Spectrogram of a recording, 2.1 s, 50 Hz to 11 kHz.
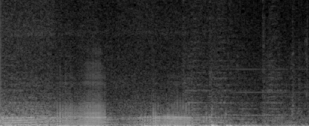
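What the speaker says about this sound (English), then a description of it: "Let's do a little burnout here." A BMW 128ti doing a burnout with stability control off to warm its tires, its engine revving loud and close in a rising drone while the tires squeal continuously.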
